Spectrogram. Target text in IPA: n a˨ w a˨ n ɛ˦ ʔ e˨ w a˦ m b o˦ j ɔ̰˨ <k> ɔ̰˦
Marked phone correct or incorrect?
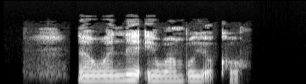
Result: incorrect: kʰ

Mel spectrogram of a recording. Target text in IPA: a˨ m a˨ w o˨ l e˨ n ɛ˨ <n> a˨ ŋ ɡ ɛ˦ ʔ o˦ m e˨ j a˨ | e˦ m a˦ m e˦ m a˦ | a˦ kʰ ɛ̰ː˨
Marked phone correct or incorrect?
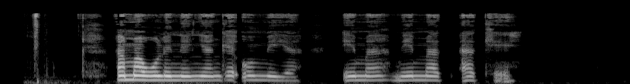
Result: incorrect: ɲ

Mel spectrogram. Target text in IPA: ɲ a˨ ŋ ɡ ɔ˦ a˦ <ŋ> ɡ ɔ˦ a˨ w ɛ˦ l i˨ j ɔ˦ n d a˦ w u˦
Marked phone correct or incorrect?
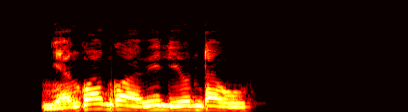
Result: correct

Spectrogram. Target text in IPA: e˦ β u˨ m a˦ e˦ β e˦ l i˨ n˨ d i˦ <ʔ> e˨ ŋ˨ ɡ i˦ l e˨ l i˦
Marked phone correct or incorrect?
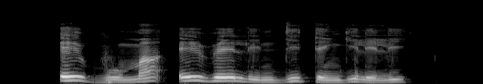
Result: incorrect: t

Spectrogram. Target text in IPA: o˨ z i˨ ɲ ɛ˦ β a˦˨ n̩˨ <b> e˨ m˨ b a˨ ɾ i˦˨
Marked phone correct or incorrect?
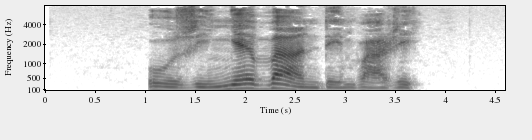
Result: incorrect: d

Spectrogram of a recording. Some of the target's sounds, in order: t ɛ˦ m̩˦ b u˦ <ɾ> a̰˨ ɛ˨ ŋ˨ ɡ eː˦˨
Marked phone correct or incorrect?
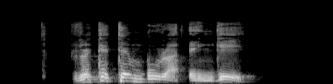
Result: correct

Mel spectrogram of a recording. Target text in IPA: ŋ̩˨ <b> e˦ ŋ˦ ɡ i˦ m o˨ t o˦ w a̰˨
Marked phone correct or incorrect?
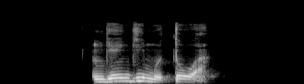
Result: incorrect: ɡ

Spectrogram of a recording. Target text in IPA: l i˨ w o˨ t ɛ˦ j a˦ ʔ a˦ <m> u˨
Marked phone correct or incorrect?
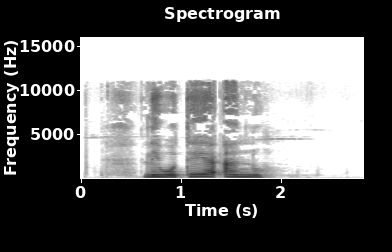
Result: incorrect: n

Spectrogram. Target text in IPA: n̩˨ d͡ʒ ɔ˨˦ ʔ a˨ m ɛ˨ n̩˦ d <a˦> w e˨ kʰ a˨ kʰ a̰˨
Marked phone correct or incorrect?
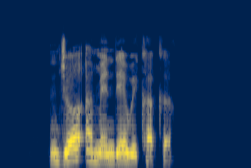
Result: incorrect: ɛ˦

